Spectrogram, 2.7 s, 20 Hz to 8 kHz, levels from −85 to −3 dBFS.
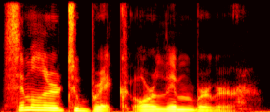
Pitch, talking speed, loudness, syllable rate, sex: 120 Hz, 110 wpm, -16 LUFS, 3.8 syllables/s, male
